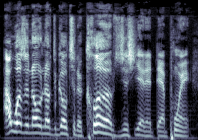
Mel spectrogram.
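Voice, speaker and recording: A man's voice: a little high, big pitch swings, a little fast, dry recording. A man hosting a radio interview, talking eagerly and conversationally like a fan. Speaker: radio host.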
